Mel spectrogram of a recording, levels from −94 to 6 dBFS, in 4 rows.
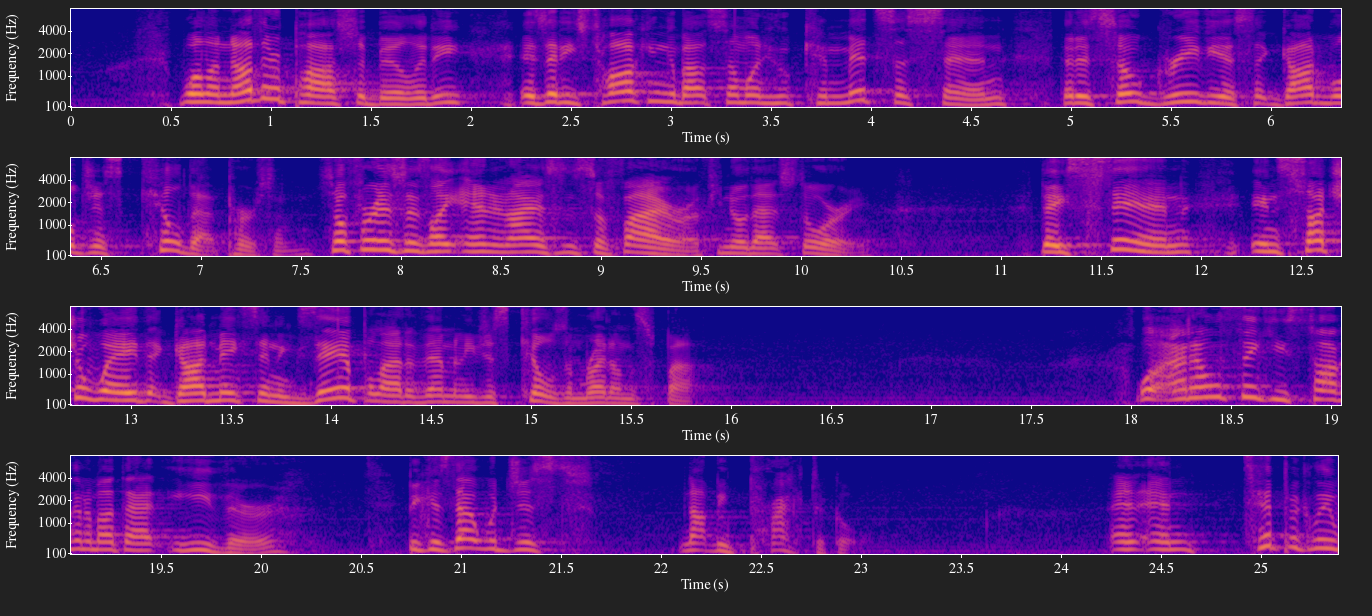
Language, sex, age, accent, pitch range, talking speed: English, male, 30-49, American, 170-235 Hz, 185 wpm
